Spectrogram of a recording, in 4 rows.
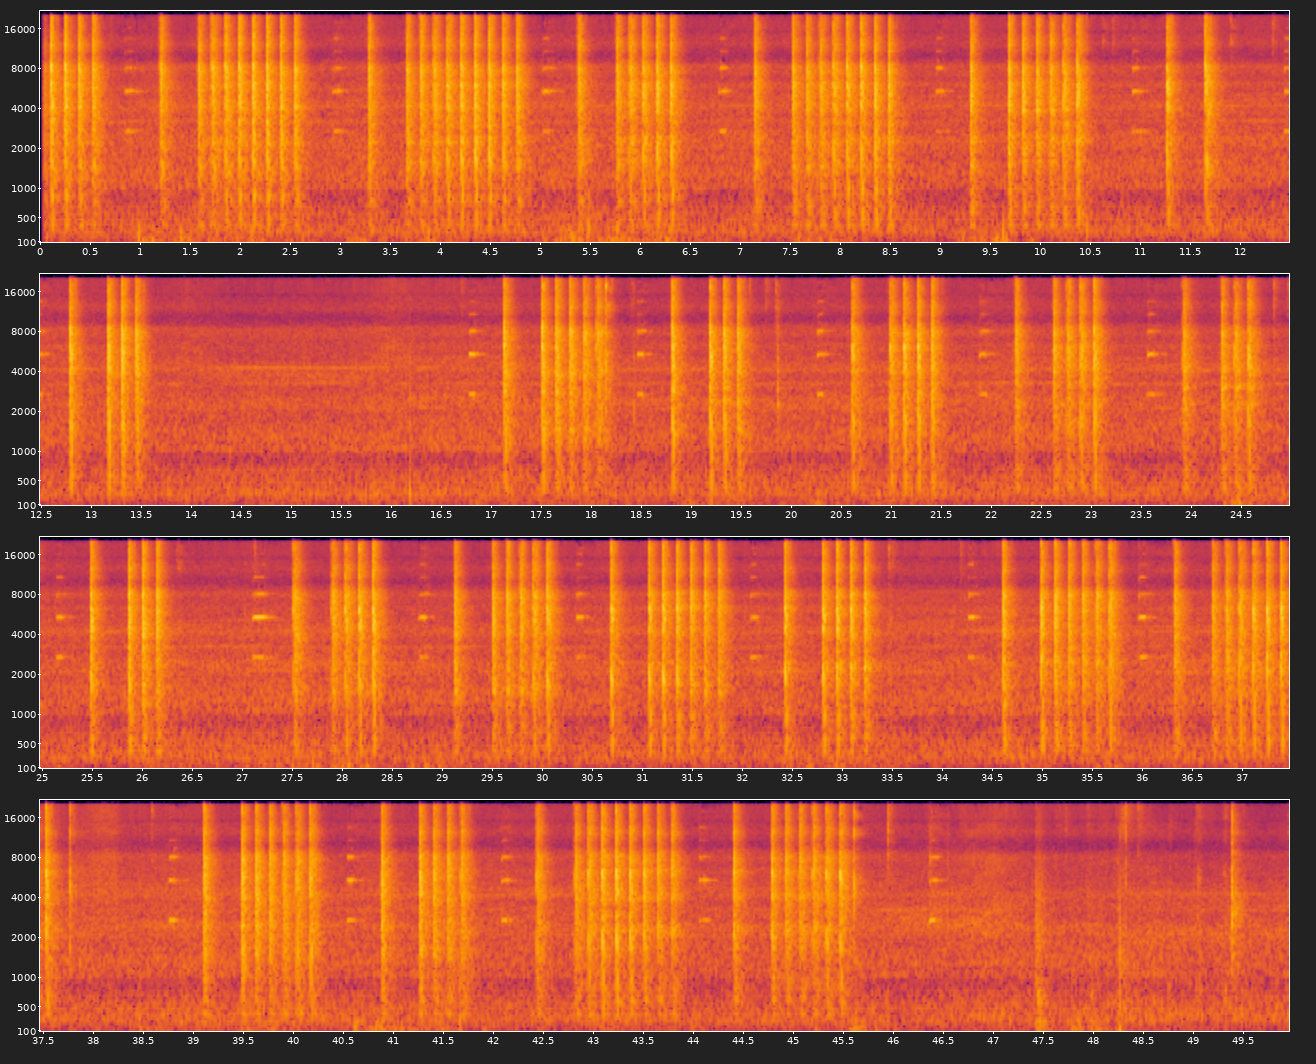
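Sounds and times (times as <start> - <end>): rapid mechanical clicking: 0.0 - 6.5, 7.1 - 8.7, 9.3 - 10.6, 11.2 - 12.0, 12.7 - 13.6, 17.1 - 23.2, 23.9 - 26.4, 27.5 - 28.5, 29.1 - 33.6, 34.6 - 37.9, 39.0 - 45.8.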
